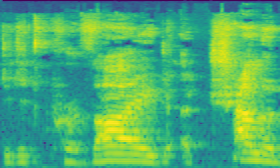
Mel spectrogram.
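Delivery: big, booming, very loud voice. Voicing a character in a role-playing scene, speaker uses a booming voice. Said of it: "trying to raise the voice a little bit. Booming, booming voice".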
